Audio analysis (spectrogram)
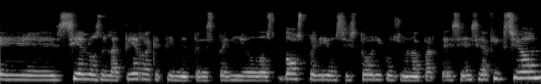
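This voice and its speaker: The speech moves at a moderate pace with ordinary pitch variation. There are hardly any pauses. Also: woman, fairly high pitch for a woman. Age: 60s. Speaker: novelist and poet. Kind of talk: interview. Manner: halting, many fillers and repetitions.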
